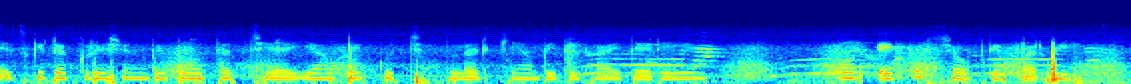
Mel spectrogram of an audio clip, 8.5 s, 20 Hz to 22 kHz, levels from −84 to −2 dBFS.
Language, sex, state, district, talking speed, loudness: Hindi, female, Uttar Pradesh, Hamirpur, 135 wpm, -31 LUFS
